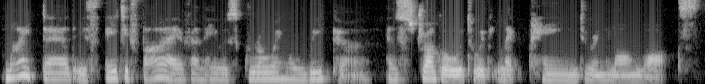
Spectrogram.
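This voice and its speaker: A middle-aged woman from Hong Kong, a native Cantonese speaker, telling a personal parenting story in a calm, intimate way and asking her listeners questions. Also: deep voice, slow pace, slightly rough, rough recording. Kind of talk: reflective spoken essay.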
